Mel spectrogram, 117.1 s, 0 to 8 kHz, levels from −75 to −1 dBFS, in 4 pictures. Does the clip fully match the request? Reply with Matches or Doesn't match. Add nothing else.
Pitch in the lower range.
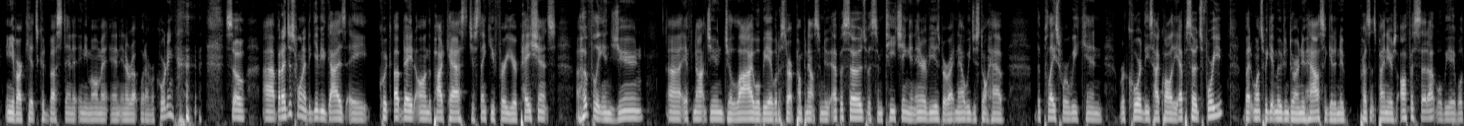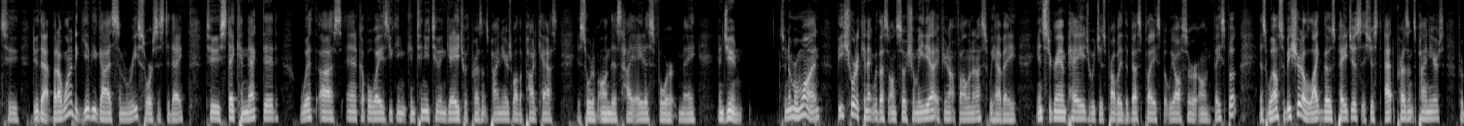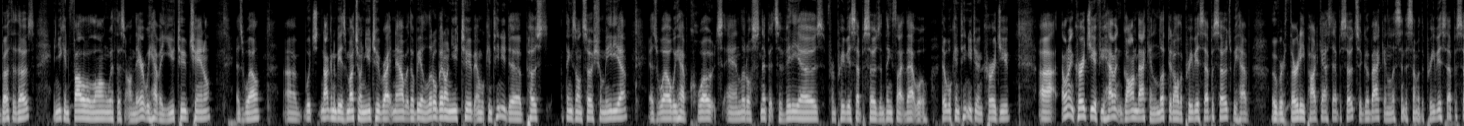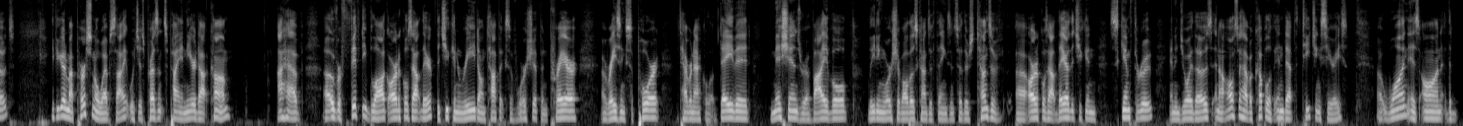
Matches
